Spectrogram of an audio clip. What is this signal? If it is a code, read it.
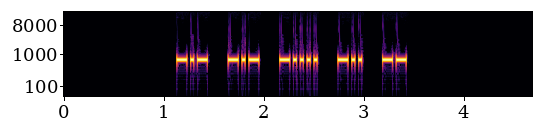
Morse code, heard as a keyed tone, about 36 wpm, spaced as for 25 wpm, 700 Hz. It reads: KK6DM
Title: USA Call Signs - 5 Characters - 2x Character Spacing - 35wpm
